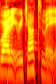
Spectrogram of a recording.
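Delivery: ordinary talk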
